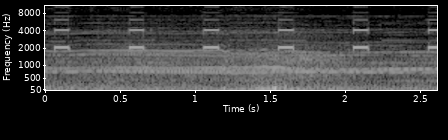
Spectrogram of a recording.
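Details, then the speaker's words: Hubsan H122D Storm racing quad on a 7.6 V lipo: six sharp high beeps, about two per second, over a quiet background, the voltage indicator warning of low battery. "you can hear the quiet stuff also beeps on low battery"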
